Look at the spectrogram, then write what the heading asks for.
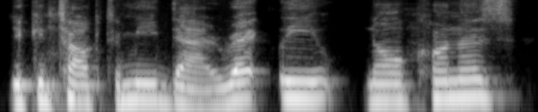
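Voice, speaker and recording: Relaxed, mellow-voiced male podcast host. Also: on the high side, normal speed, no echo. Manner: relaxed, slangy, says "bro" often. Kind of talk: casual podcast chat.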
